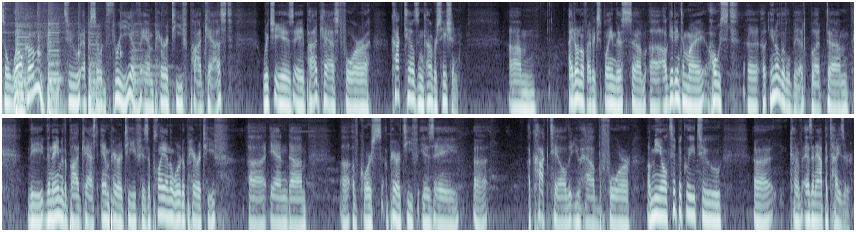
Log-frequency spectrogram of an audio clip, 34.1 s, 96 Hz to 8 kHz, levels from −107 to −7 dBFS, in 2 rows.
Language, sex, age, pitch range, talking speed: English, male, 30-49, 115-145 Hz, 135 wpm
